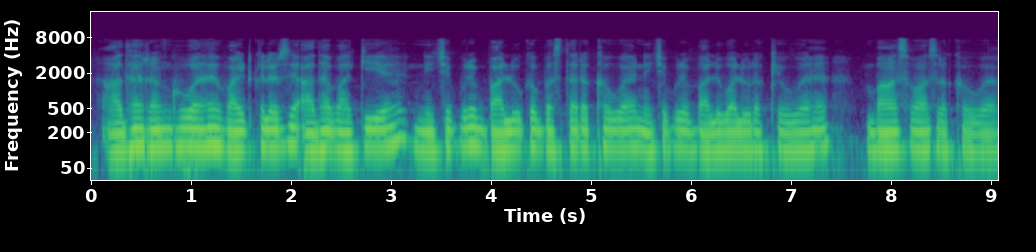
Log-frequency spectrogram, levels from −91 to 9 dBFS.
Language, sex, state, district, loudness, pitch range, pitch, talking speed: Hindi, male, Bihar, Gopalganj, -19 LUFS, 100-115 Hz, 105 Hz, 185 wpm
